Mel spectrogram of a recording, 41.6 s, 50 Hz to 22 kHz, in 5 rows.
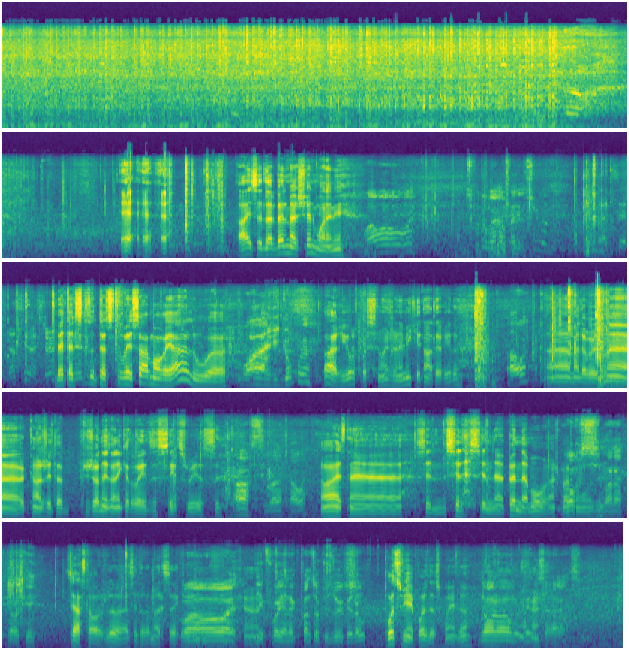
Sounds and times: Car: 0.0 - 9.3.

